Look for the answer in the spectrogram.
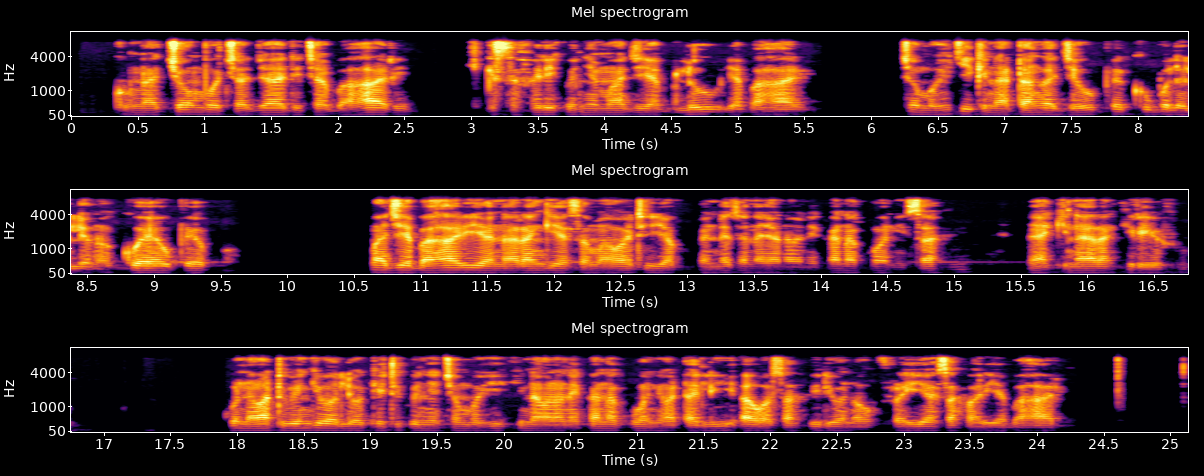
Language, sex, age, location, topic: Swahili, male, 18-24, Mombasa, government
